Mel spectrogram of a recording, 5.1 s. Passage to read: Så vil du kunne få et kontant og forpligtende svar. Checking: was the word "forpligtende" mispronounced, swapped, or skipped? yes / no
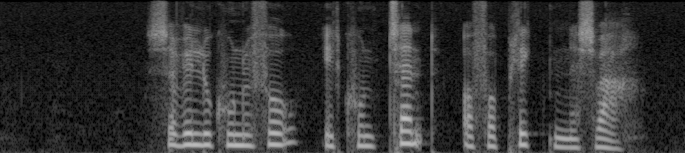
no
